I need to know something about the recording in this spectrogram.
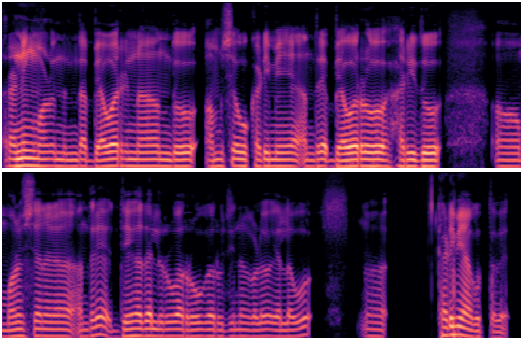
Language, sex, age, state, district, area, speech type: Kannada, male, 30-45, Karnataka, Tumkur, urban, spontaneous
